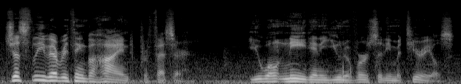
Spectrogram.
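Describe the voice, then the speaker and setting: A man's voice: on the low side, sing-song, fairly quick, slight background noise. A man playing a stern, dutiful campus security officer in a video game, speaking formally and firmly. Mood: firm, flat. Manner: formal, firm. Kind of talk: naturalistic video game voice acting.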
